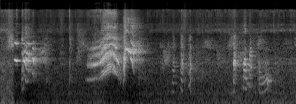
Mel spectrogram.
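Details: Indoor baby parrots kept as pets and fed milk and rice give a short squawk, then one loud, rough, wavering screech near the two-second mark, followed by scattered softer chirps and a brief human voice.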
